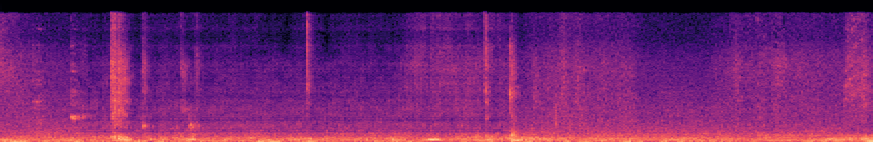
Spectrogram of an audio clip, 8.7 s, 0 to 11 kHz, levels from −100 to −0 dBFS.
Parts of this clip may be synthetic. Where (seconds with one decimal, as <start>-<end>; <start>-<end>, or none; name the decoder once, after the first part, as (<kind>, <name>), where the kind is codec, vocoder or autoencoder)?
0.8-5.1 (codec, HILCodec)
